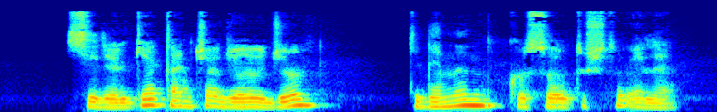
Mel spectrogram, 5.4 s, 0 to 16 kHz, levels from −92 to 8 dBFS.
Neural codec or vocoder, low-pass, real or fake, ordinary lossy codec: autoencoder, 48 kHz, 32 numbers a frame, DAC-VAE, trained on Japanese speech; 14.4 kHz; fake; MP3, 48 kbps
